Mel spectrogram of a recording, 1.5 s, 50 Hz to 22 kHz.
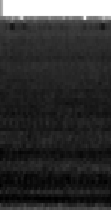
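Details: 1994 Subaru Legacy EJ22T after replacing two hydraulic lifters on the exhaust side: even, steady idle with no ticking or knocking, valvetrain sounds healthy after repair.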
